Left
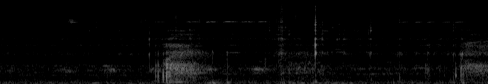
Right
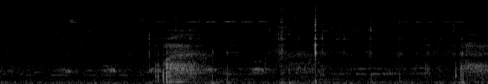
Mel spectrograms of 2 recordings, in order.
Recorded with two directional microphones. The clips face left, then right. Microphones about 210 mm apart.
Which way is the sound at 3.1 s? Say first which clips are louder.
Right 2 dB; 10° right (ahead or behind).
